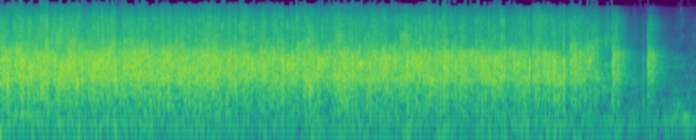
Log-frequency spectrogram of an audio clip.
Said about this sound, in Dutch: Dus ik wil beginnen met een groot applaus voor hun. Voordat we naar de, naar de sessie gaan.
